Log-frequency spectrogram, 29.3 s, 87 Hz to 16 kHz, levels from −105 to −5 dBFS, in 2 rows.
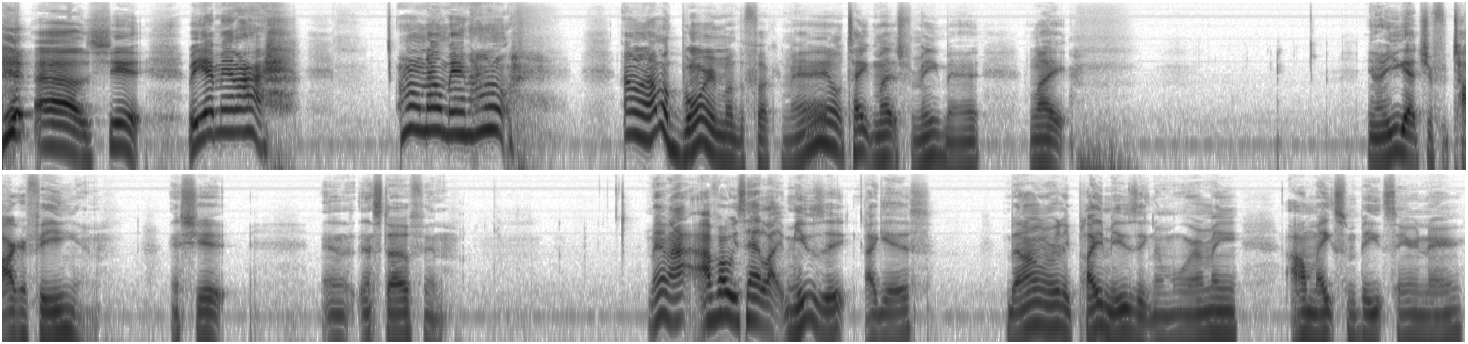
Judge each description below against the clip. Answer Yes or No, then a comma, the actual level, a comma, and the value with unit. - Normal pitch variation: No, wide, 8.1 semitones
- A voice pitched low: Yes, low, 115 Hz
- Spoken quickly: No, slow, 135 wpm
